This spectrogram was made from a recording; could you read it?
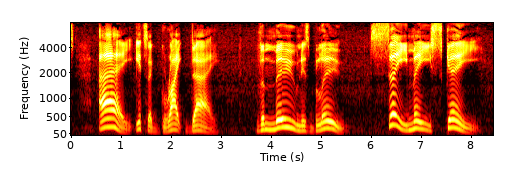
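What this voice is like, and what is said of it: Drawn-out Houston Texas accent with lilt. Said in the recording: “Houston or Harris County area ... a little slower and a little bit more drawn out, still pushed forward into the lips ... a little bit more lilt, a little bit more of the elongation, the pushed vowels or the reversed lilt extensions”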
